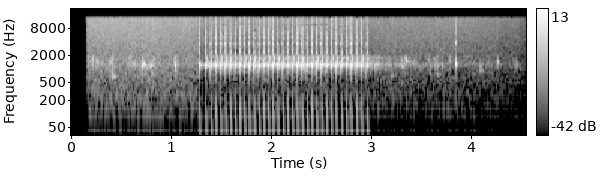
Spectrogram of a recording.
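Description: A fish call: a rapid burst of evenly spaced knocks, around thirty in under two seconds, merging into a buzzy, mid-pitched drumming like a woodpecker, set against faint background noise.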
